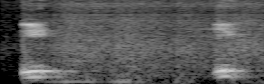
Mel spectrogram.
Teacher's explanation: ई जब उच्चरित करेंगे तो अवृत्ताकार बन रहा है, कोई वृत्त नहीं बन रहा है, संवृत्त। ई ई जब उच्चारण कर रहे हैं मुंह पूरी तरह से लगभग बंद सा रह रहा है। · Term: तालव्य स्वर ध्वनि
